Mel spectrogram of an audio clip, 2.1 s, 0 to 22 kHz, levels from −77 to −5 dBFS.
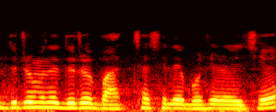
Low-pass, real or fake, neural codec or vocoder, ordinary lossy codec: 7.2 kHz; real; none; AAC, 48 kbps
